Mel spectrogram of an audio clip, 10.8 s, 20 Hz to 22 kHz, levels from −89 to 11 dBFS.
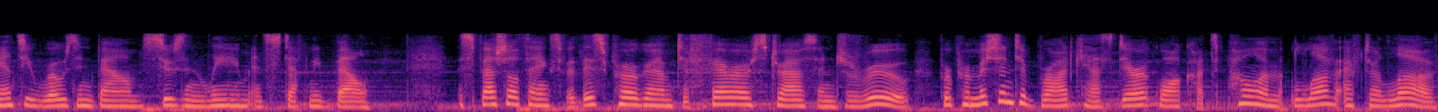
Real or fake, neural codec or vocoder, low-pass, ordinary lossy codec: fake; vocoder, 22.05 kHz, 80 mel bands, WaveNeXt; 7.2 kHz; MP3, 48 kbps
